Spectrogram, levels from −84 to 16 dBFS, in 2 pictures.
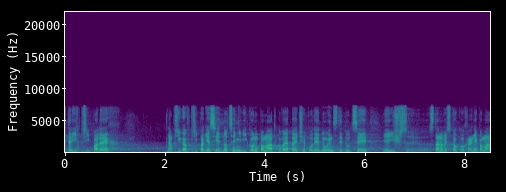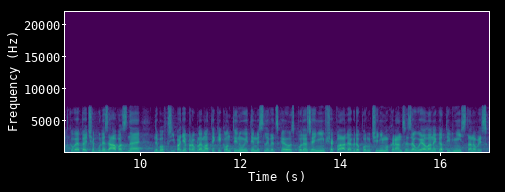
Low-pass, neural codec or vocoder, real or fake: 7.2 kHz; none; real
